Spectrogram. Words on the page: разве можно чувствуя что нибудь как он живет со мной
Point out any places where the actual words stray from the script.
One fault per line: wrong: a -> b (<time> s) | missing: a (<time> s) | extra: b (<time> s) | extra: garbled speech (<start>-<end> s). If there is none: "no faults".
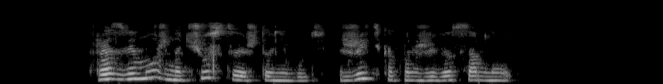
extra: жить (3.4 s)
